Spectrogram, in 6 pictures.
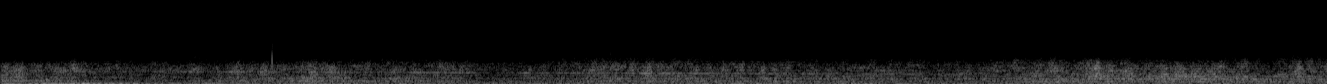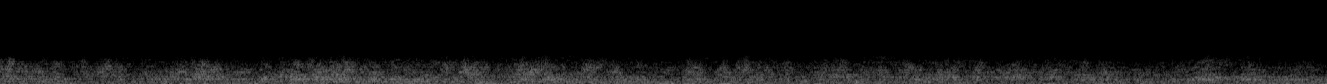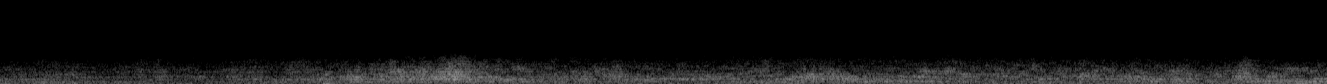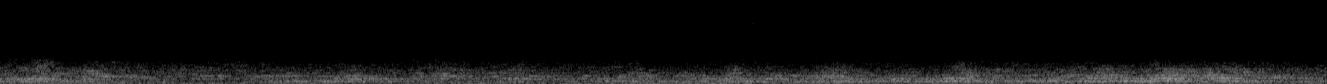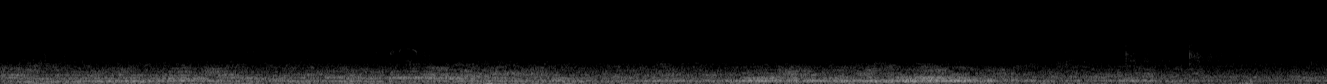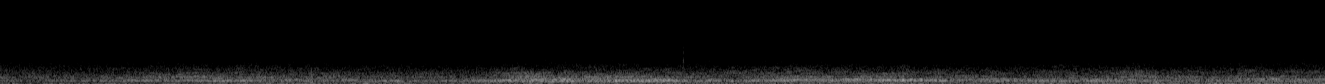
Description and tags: This recording is of a distant plane flying overhead in the valley of Tabernash, Colorado. The snow mixed with the remote location makes the plane the prominent feature. It was made on an H6 using the standard XY capsule.
Plane, Mountains, Field-recording, distant, H6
